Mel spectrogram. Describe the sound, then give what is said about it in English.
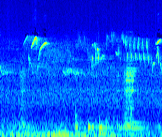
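A bird sings in short, high chirps and thin whistled notes, fairly faint over a low, steady background rumble. “Bird number one is singing exceptionally well now.”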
